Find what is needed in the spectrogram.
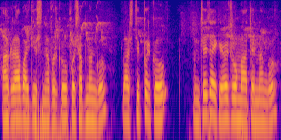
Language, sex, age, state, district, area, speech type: Bodo, male, 60+, Assam, Chirang, rural, spontaneous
